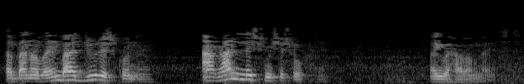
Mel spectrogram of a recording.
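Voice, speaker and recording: This man preaches conversationally, acting out small anecdotes in a gravelly, fairly high voice with lively intonation. The dull lo-fi recording carries faint ambience and slight background noise.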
